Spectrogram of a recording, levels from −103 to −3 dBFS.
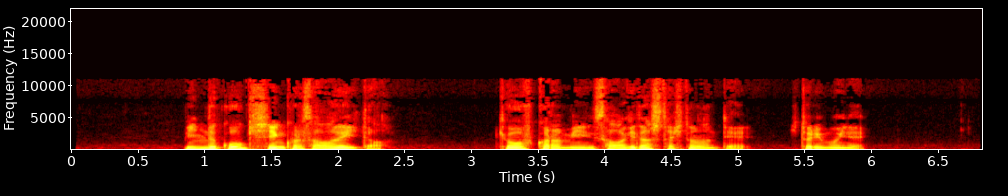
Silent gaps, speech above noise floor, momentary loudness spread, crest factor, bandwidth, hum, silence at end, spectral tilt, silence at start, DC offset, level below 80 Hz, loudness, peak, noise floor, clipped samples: none; 52 dB; 14 LU; 20 dB; 11.5 kHz; none; 0.9 s; -6.5 dB/octave; 0.85 s; under 0.1%; -56 dBFS; -25 LUFS; -6 dBFS; -75 dBFS; under 0.1%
